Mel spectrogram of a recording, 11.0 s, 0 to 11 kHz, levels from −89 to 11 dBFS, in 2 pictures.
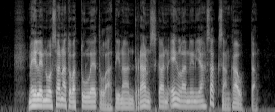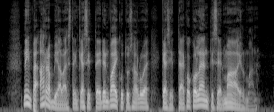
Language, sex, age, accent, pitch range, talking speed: Finnish, male, 50-69, native, 90-120 Hz, 105 wpm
